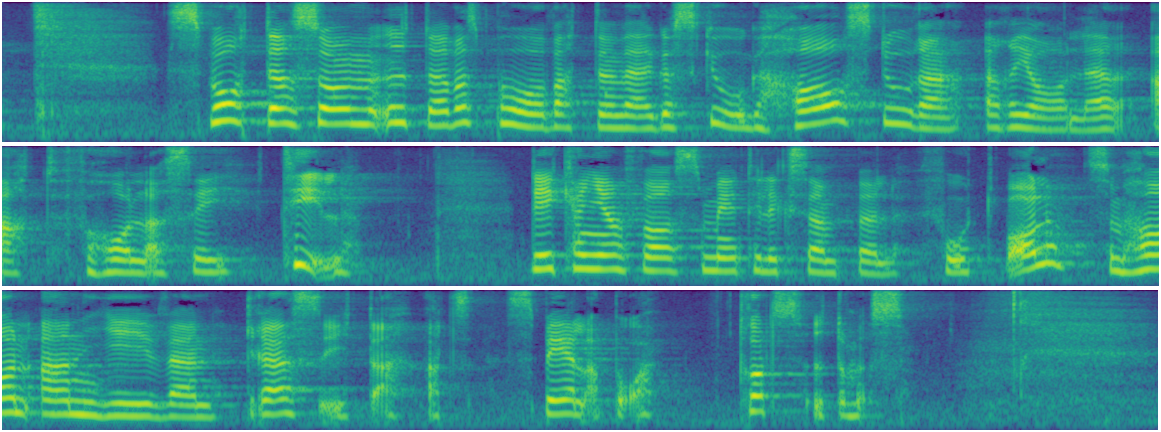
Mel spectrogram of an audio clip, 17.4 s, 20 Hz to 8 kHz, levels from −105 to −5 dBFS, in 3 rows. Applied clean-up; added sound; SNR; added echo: none; none; none; none.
